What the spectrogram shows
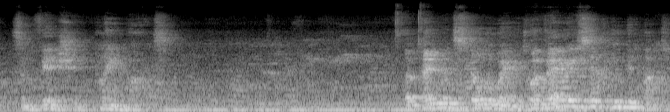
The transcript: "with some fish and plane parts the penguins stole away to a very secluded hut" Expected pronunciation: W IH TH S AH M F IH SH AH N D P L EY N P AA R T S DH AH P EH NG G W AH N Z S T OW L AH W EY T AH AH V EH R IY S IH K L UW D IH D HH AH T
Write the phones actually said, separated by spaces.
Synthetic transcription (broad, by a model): S AH M F IH SH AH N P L EY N B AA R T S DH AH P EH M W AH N S T OW L AH W EY T AH AH V EH R IY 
